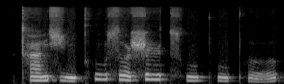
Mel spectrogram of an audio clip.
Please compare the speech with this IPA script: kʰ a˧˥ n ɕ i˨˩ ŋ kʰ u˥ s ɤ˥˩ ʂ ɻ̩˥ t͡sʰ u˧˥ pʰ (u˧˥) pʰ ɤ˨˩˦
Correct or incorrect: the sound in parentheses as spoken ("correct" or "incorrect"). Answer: correct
